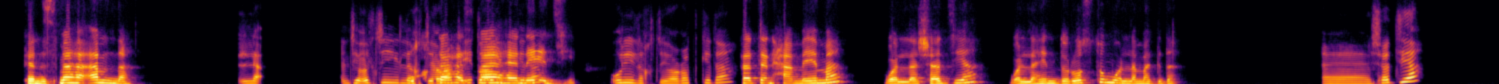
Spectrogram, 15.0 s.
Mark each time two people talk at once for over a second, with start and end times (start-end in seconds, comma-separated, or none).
4.1-5.5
